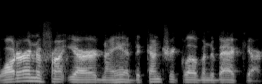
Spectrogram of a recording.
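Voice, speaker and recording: A man speaks at a medium pitch with ordinary pitch variation and a slight Midwestern accent. Noticeable background noise is present. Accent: slight Midwest. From US, moved around. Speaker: marketing guest. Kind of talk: casual chat.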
